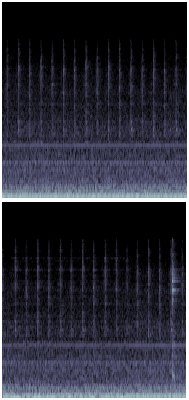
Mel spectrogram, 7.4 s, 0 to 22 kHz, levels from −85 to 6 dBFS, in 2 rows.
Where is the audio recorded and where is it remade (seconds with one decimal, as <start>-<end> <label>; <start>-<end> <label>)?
0.0-3.9 recorded; 3.9-6.2 remade; 6.2-7.4 recorded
